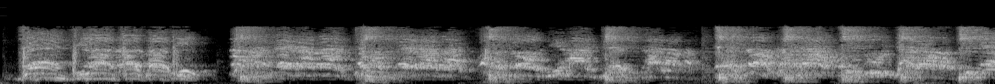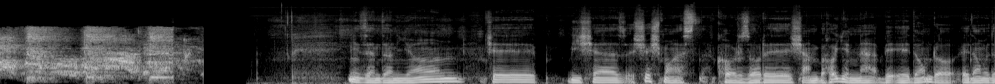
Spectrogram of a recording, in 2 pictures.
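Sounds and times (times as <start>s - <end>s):
prisoners chanting protest slogans against executions at a prison rally: 0.1s - 12.0s
speech: 13.5s - 19.8s.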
